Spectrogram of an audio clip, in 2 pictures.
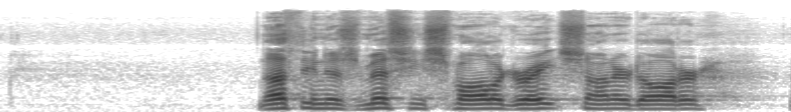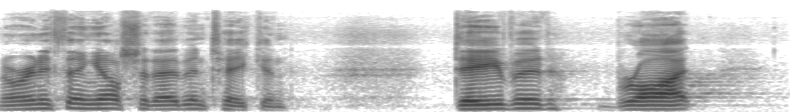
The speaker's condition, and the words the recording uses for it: None; typical speech.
